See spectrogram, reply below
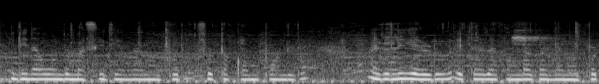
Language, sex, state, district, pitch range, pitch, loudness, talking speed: Kannada, female, Karnataka, Raichur, 220-235 Hz, 230 Hz, -15 LUFS, 90 wpm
